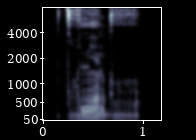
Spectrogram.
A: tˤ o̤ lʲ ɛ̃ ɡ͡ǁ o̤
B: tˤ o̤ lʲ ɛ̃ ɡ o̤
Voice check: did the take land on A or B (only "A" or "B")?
B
